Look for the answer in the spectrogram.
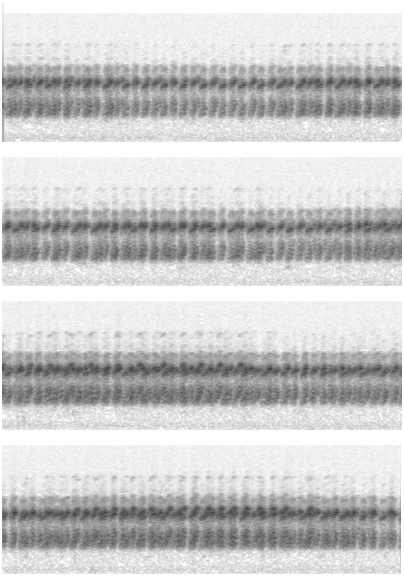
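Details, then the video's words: Twenty seconds of a tree frog chorus at night beside a forest pond in north-east Italy, mid-April: an unbroken wall of rapid, grating croaks from many frogs, gradually growing louder. "relaxing forest pond by night with singing tree frogs"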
